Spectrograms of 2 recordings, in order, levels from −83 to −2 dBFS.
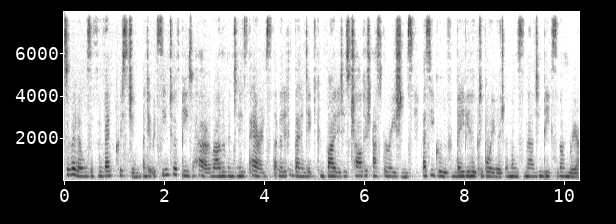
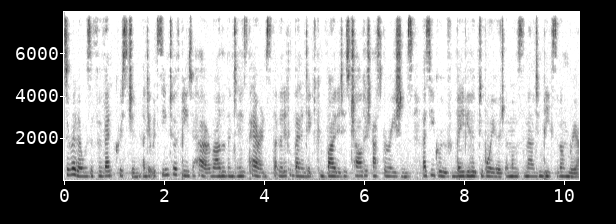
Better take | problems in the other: second | noise reduction (neural separator model SepFormer DNS4)

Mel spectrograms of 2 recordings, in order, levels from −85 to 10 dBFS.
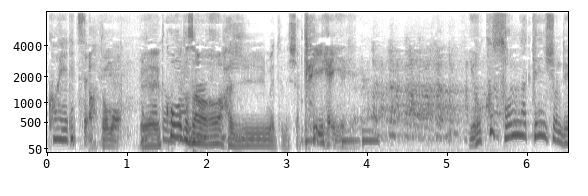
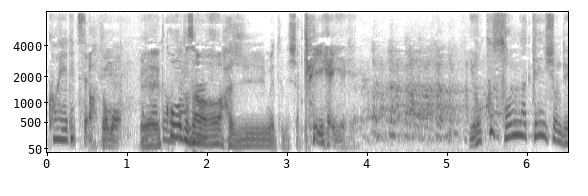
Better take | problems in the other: second | background sound (Electric guitar); 11 dB below the speech

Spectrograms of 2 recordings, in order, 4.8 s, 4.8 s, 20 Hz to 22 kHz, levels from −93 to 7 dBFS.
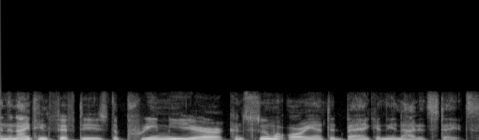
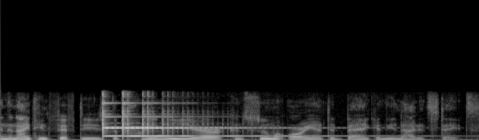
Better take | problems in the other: first | background sound (Bell); 4 dB above the speech

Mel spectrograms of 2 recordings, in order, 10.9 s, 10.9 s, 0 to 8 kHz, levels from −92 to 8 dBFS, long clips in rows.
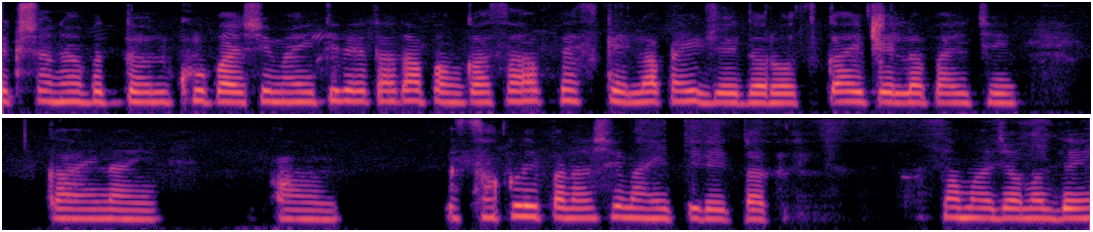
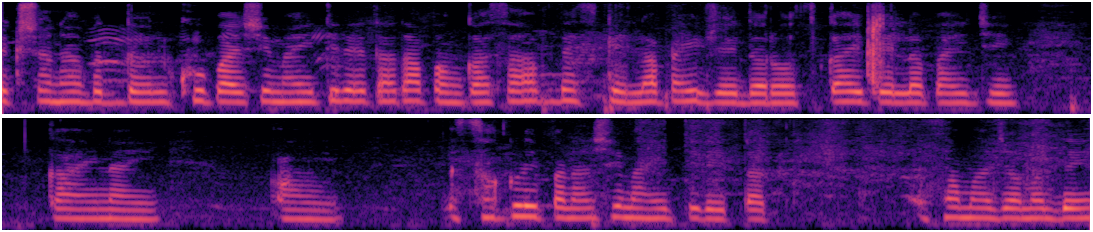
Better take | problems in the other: second | noise reduction (neural mask model Resemble Enhance denoiser)

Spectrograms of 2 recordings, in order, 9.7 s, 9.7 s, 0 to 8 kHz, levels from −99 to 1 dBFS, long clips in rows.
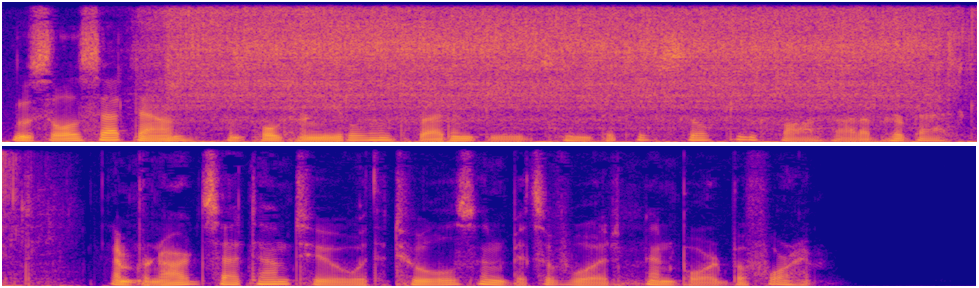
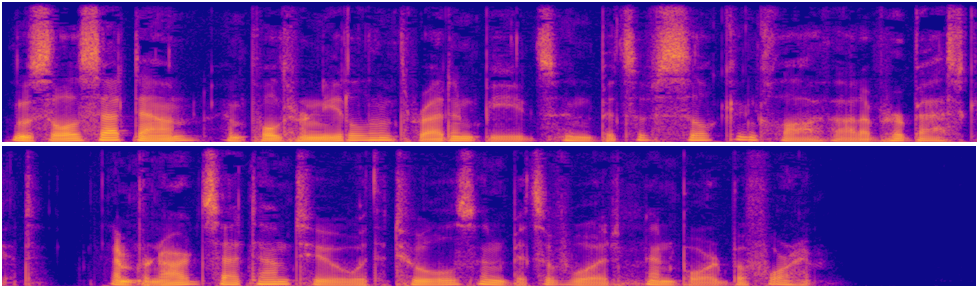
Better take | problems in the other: second | background sound (Sink (filling or washing)); 6 dB below the speech

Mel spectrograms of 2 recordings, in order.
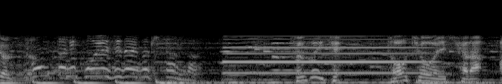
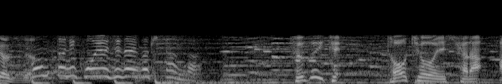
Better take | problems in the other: second | background sound (Wind instrument, woodwind instrument); 1 dB above the speech // room echo; dies away in 0.4 s

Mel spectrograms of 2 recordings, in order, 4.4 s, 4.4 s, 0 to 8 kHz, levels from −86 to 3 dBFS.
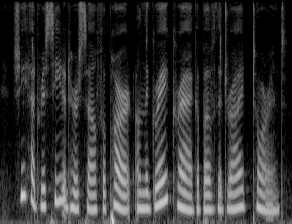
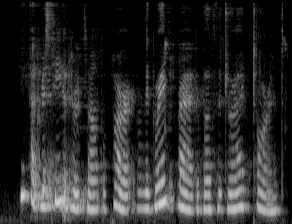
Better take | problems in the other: first | noise reduction (neural mask model DeepFilterNet 3)

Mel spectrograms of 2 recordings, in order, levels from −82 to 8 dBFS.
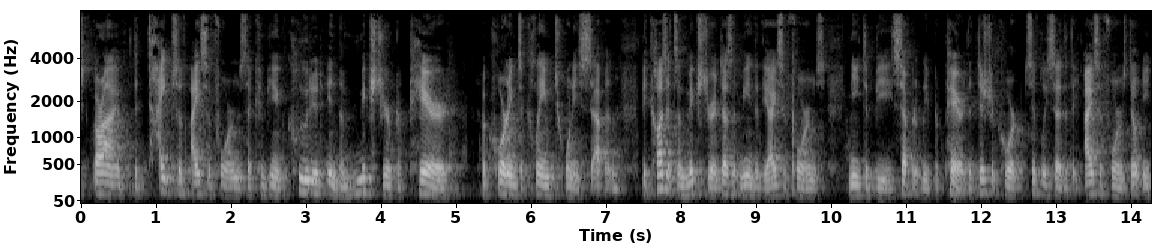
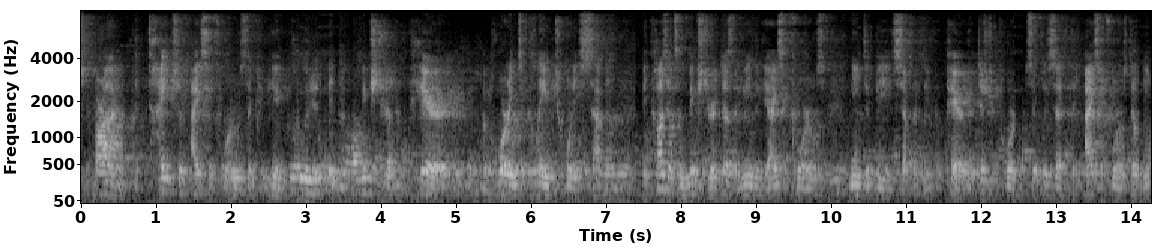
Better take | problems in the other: first | noise reduction (neural separator model SepFormer DNS4)

